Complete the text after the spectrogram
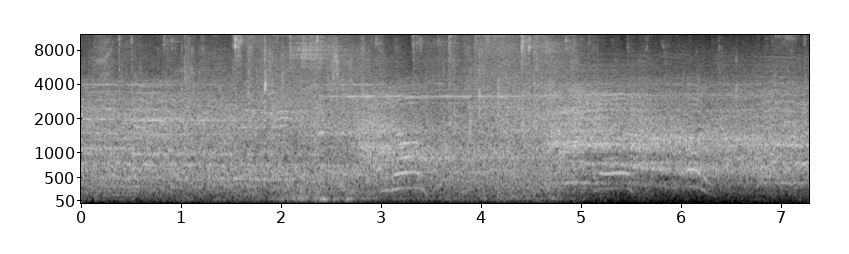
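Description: Fencers' shoes tap and squeak on a hard floor.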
